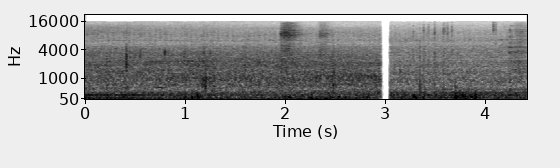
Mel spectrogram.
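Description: Steady outdoor background noise with a low rumble and no distinct events, dropping out for an instant about three seconds in.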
